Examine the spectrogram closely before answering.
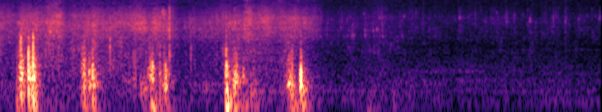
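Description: Footsteps crunching through deep fresh snow, about six steps at a walking pace, stopping just after three seconds in.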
